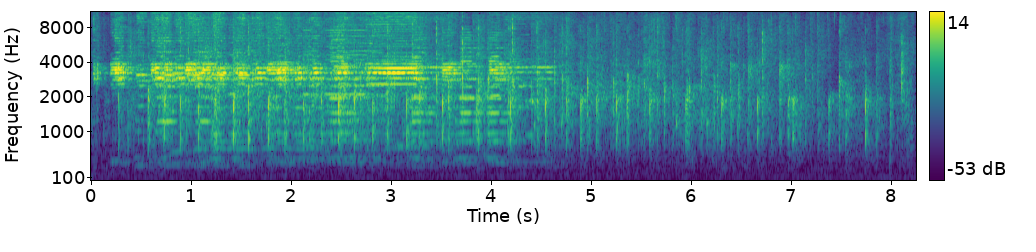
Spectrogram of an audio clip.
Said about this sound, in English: So the only thing we could do is to say a big thank you, and I'd like you to do a prolonged clapping and honking of the cars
